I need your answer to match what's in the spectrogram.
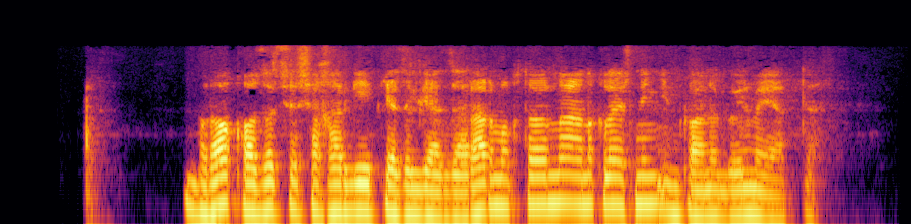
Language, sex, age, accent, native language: Uzbek, male, 30-39, Navoiy, Uzbek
